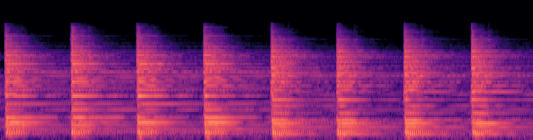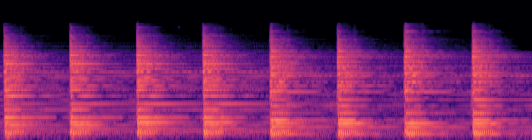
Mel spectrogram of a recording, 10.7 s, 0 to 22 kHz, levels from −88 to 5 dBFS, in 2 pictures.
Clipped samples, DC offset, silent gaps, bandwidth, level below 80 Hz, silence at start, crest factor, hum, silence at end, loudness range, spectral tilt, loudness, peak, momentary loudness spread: under 0.1%; under 0.1%; none; 11.5 kHz; -58 dBFS; 0 s; 20 dB; none; 0 s; 1 LU; -3 dB/octave; -20 LUFS; -2 dBFS; 12 LU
